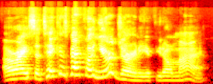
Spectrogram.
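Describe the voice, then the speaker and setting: A woman's voice: mid-range voice, sing-song, brisk. A woman hosting her own talk show, chatty and emphatic, welcoming guests and viewers. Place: virtual studio.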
